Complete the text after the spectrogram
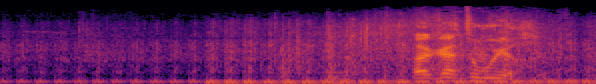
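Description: An off-road buggy engine drones while driving.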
